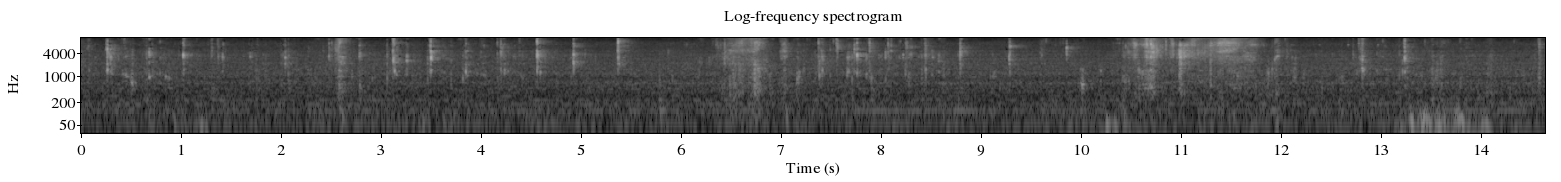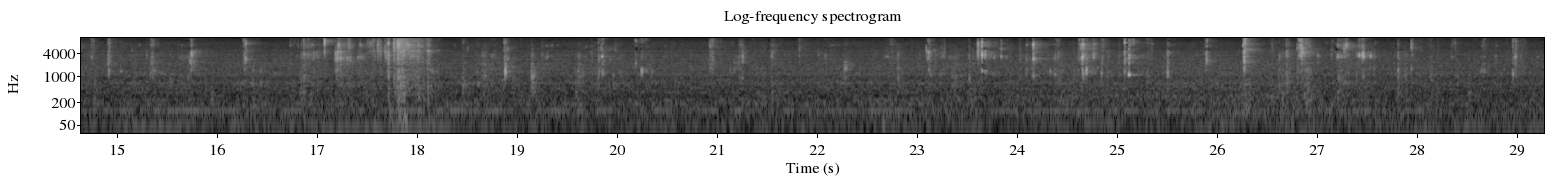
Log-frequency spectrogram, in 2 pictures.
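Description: Wet eating sounds of a person biting and chewing octopus tentacles: many short smacking clicks, with a few longer slurps through the stretch.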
